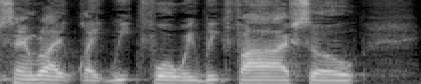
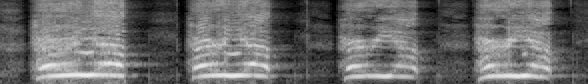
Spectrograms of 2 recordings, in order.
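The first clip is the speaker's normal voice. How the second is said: very loud, shrill mock yelling; 9 dB louder than usual. Retelling how the m t i rushed a trainee: imitating someone yelling. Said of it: "the M T I is yelling and telling him".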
